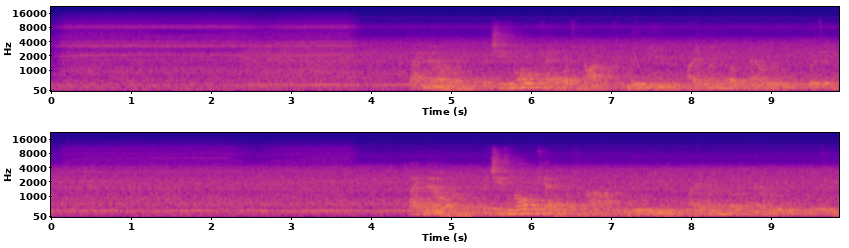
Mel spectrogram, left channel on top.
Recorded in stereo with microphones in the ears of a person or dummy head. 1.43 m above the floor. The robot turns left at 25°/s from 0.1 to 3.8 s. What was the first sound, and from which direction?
A man speaking, 50° right (ahead or behind).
